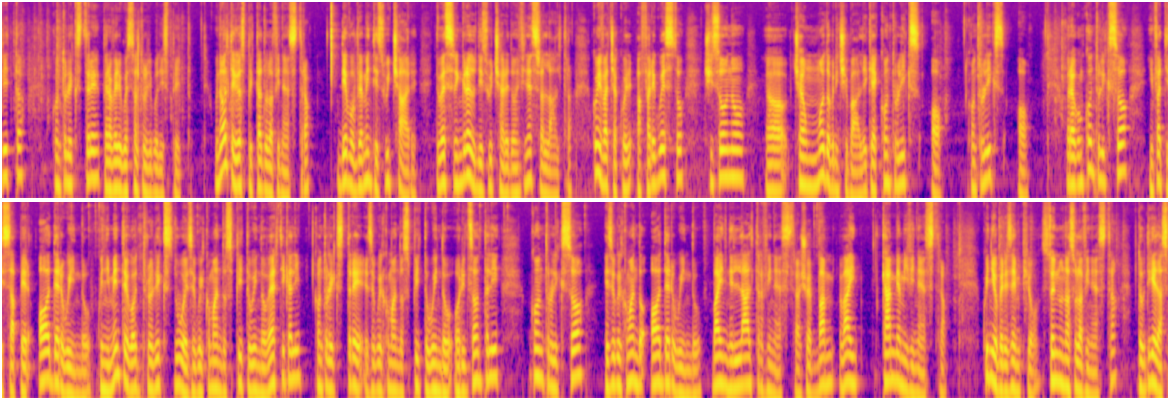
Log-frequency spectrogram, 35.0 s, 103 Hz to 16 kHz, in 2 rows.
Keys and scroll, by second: 0.2 ctrl+x, 0.5 0, 0.6 ctrl+x, 0.8 3, 2.5 ctrl+x, 2.7 0, 3.4 ctrl+x, 3.5 2, 14.1 ctrl+x, 14.7 o, 15.7 ctrl+x, 15.9 o, 16.4 c, 31.8 ctrl+x, 32.5 o, 32.8 ctrl+x, 32.9 0, 34.3 ctrl+x, 34.8 2.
